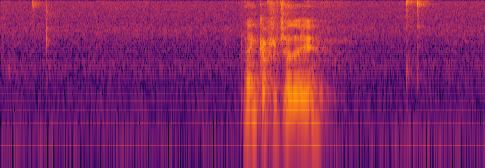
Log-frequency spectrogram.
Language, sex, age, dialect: Faroese, male, 15-35, Norðuroyggjar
